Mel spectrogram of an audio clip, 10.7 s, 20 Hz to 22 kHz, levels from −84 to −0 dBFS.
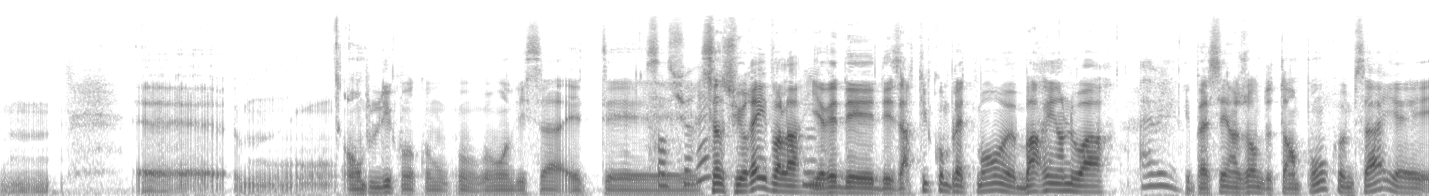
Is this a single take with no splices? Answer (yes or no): no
